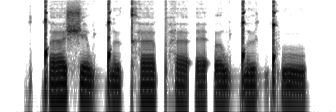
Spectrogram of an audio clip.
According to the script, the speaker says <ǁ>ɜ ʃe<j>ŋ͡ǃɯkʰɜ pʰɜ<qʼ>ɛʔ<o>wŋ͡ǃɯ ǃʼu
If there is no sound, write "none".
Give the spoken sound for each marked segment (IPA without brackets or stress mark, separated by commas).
ǃ, w, ʔ, ɤ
